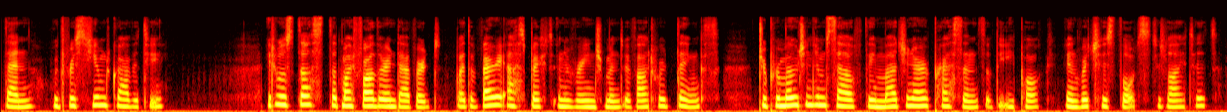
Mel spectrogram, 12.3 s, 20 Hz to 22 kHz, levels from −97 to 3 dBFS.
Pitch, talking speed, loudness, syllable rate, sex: 240 Hz, 165 wpm, -18 LUFS, 6.0 syllables/s, female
